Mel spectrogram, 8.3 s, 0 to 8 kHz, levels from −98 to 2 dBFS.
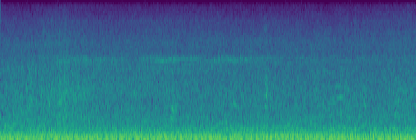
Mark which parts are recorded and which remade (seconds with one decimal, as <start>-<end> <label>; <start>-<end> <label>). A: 0.0-6.2 recorded; 6.2-6.9 remade; 6.9-8.3 recorded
